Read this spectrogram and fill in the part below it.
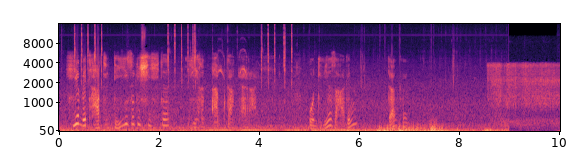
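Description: Water laps gently against a stone shore.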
